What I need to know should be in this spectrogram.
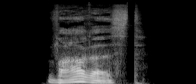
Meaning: second-person singular subjunctive I of wahren
- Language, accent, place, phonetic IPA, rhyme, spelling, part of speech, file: German, Germany, Berlin, [ˈvaːʁəst], -aːʁəst, wahrest, verb, De-wahrest.ogg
